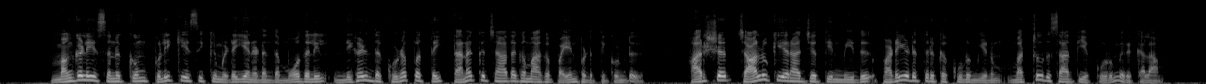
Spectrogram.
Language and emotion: Tamil, neutral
